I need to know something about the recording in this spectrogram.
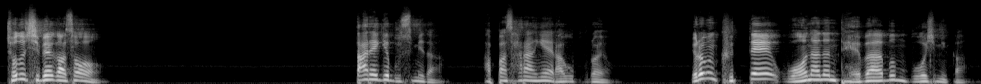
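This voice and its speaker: A man's voice: a little high, sing-song, normal speed, dry recording. A middle-aged man preaching a sermon as pastor in a church, earnest, and acting out the quoted lines of dialogue. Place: church sanctuary.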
